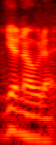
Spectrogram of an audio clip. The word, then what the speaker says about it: Janota: I do not know these guys, but you know, for me it's a J, but it's a Y, so Janota.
